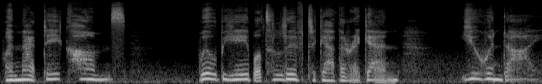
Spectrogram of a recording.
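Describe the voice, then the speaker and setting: A loving old grandmother, slow and soothing. Her slightly raised voice has a gravelly crackle, and she drawls each word warmly to a child. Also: on the high side, fairly even intonation. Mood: tender. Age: older. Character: gentle elderly grandmother, a crane in human form. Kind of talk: game cutscene voice acting.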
